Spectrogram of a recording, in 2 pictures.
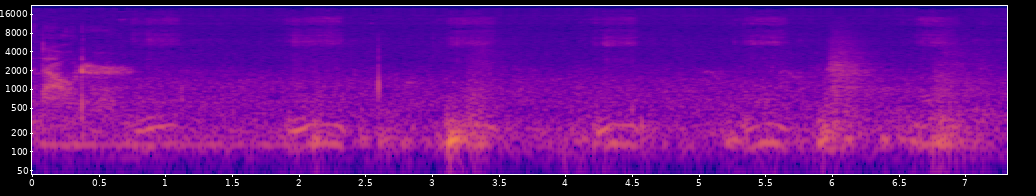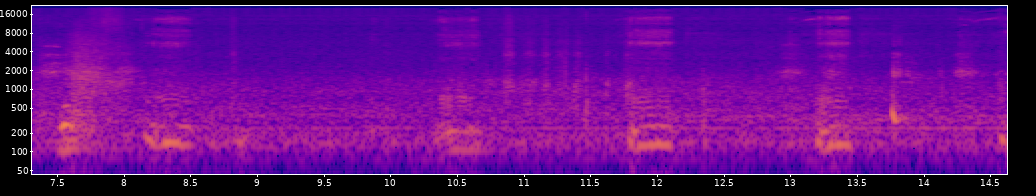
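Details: A sleeping 11-week-old French Bulldog puppy snores in low, rasping rumbles, repeating every second or two.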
